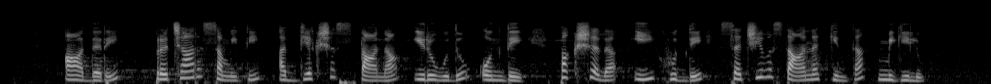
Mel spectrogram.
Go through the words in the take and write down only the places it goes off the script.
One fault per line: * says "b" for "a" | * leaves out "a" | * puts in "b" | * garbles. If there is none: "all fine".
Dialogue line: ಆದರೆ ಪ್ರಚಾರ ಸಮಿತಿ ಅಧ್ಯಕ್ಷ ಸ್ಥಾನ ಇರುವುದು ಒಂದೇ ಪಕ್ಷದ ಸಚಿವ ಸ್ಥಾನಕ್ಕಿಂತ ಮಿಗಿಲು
* puts in "ಈ ಹುದ್ದೆ"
